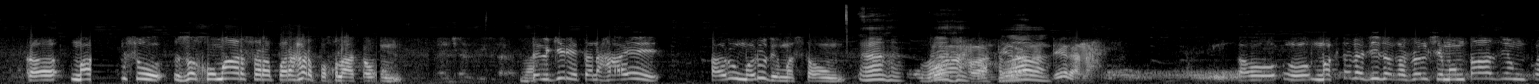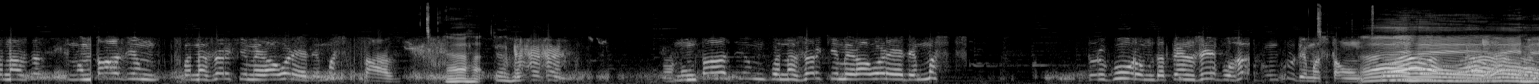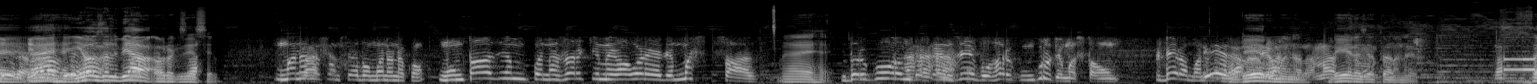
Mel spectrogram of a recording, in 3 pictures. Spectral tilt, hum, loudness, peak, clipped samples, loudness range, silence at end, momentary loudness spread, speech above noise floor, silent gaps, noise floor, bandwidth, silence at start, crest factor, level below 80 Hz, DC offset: -6 dB/octave; none; -23 LUFS; -2 dBFS; under 0.1%; 9 LU; 0 s; 14 LU; 34 dB; none; -56 dBFS; 16 kHz; 0.2 s; 20 dB; -62 dBFS; under 0.1%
